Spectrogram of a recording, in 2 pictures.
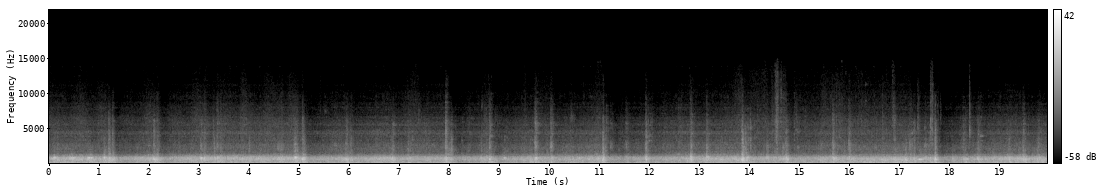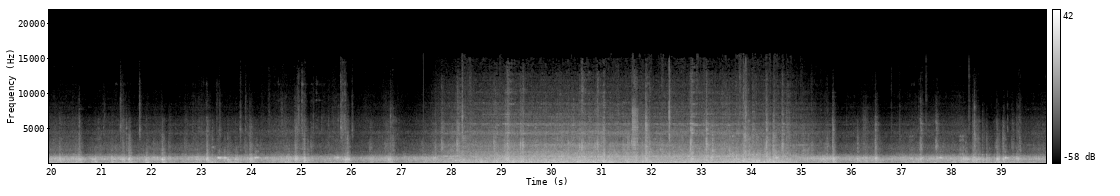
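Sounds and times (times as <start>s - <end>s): train coach rattling and rumbling: 0.0s - 39.9s
wheels clicking over rail joints: 11.0s - 39.6s.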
